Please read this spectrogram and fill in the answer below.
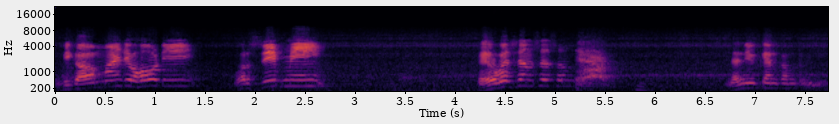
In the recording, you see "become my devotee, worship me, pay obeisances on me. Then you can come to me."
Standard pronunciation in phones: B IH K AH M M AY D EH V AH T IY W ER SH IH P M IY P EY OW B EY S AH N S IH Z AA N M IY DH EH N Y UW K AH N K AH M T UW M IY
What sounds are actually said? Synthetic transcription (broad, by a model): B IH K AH M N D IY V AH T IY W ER S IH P M IY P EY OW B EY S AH N S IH S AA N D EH N Y UW K AH N K AH M T UW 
